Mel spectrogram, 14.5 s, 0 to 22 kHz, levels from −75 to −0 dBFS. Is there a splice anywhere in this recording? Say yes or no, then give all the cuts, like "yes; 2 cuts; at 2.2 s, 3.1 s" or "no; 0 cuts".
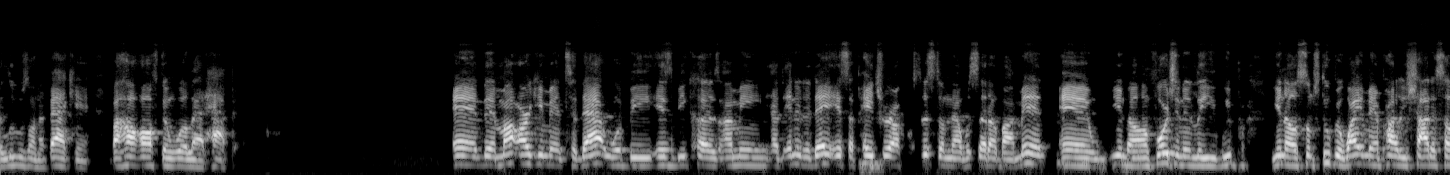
yes; 2 cuts; at 4.3 s, 10.5 s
